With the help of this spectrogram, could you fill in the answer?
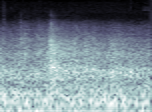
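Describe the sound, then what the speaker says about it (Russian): A container freight train rolls past at steady volume, a continuous broad rumble and rushing roar with no voices. "Контейнерный состав."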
